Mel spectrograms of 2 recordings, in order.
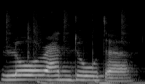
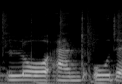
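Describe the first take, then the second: First: An r sound links law to and. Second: No r sound links law to and. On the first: The speaker calls it right. "there will be an intruding R there. We would say law and order" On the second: The speaker calls it wrong. "we won't say law and order. It's just not natural"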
